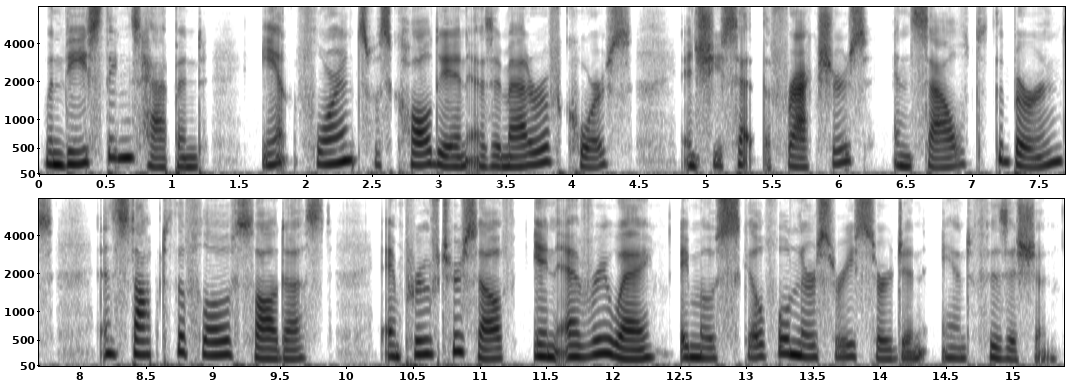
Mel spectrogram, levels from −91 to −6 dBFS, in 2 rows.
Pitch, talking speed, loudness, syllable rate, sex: 205 Hz, 165 wpm, -21 LUFS, 4.9 syllables/s, female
